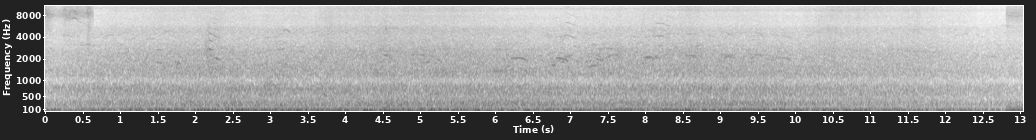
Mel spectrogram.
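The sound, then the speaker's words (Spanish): Sea waves at the bay of Santa Marta, Magdalena, wash onto the shore in a steady, continuous rush with a deep low rumble and windy hiss, holding an even loudness throughout with no distinct individual breakers and no voices. “Pues mi despertar y por qué no decir casi todo mi día está en torno al mar.”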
